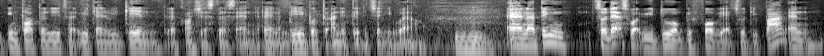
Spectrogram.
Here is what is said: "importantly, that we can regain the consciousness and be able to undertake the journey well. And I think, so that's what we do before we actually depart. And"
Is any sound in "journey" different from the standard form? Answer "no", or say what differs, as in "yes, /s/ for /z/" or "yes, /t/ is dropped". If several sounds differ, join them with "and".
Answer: yes, /tʃ/ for /dʒ/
